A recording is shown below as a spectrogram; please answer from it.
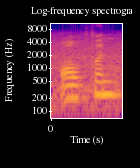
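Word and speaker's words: often: इस्तेमाल है वह अक्सर ऑफें पढ़ते हैं टी साइलेंट होता है अक्सर वह क्या नतीजा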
